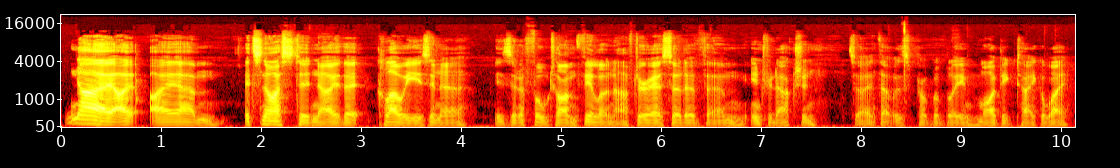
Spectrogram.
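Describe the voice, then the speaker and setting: Deep, bright-toned male podcast co-host. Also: steady tone, a little slow, vocal fry, hardly any pauses. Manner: hesitant, dry wit, many ums. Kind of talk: casual chat.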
